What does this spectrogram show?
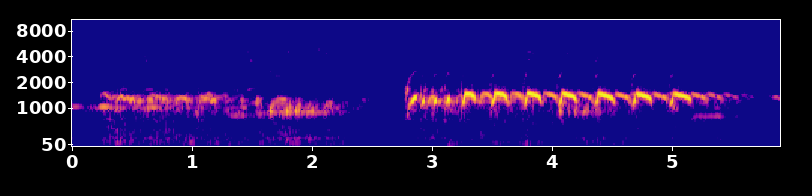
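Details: Female zebra dove calling to a male: a rapid series of soft, cooing notes that quaver up and down at mid pitch. The series repeats after a short pause, with a steadier, more evenly pulsed run.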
